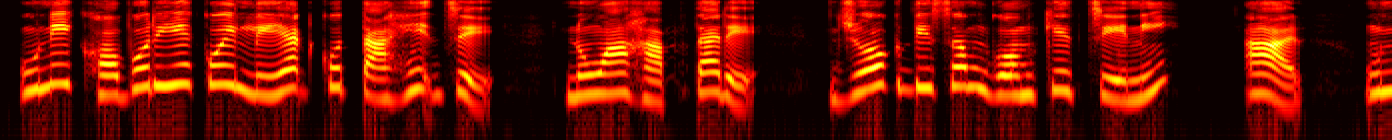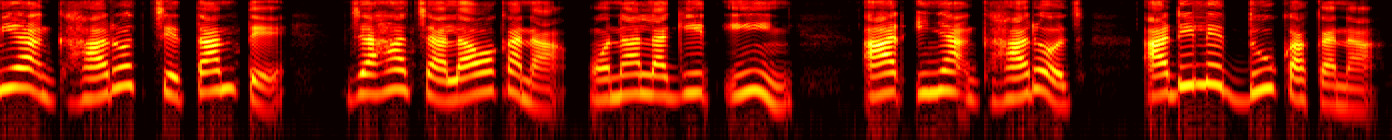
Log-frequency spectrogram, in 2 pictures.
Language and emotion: Santali, neutral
